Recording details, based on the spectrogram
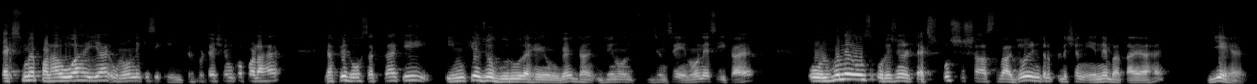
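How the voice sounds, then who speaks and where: This astrologer's voice sits on the high side, with lively intonation, a fairly quick pace and a dark tone, though the audio is dull. Explaining spiritual matters, he moves freely between Hindi and English, slipping in English terms and frequently answering his own questions.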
